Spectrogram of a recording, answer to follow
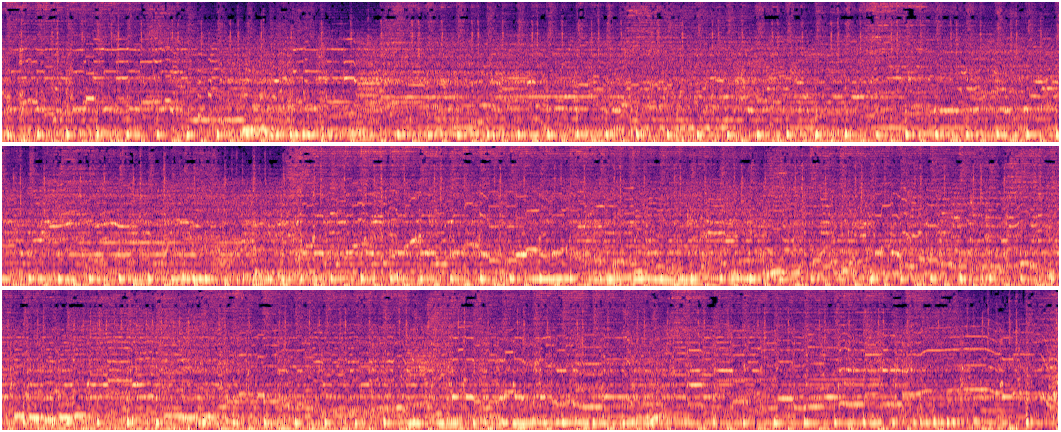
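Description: Live heavy metal electric guitar solo played over drums.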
